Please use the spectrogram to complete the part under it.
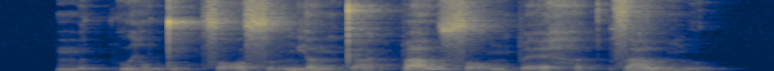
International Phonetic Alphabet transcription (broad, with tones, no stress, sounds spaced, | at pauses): m ɵ˨˥ t̚ kʷ iː˥ w t̪ ʊ˥ k̚ s ɔː˨˥ s ʊ˨˥ ŋ j ɐ˧ n t̪ aː˨˥ k̚ p aː˥ w s ɔː˨˩ ŋ p ɛː˨˥ h ɐ˨ k̚ t͡s aː˧ w m ʊ˨˥ k̚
